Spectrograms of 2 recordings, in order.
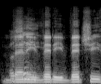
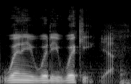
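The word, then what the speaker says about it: veni, vidi, vici: yeah you hear the benny vidi vichy thing for kane saw conquer they also said these were w's so it's supposed to be winnie witty wiki who wants to say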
